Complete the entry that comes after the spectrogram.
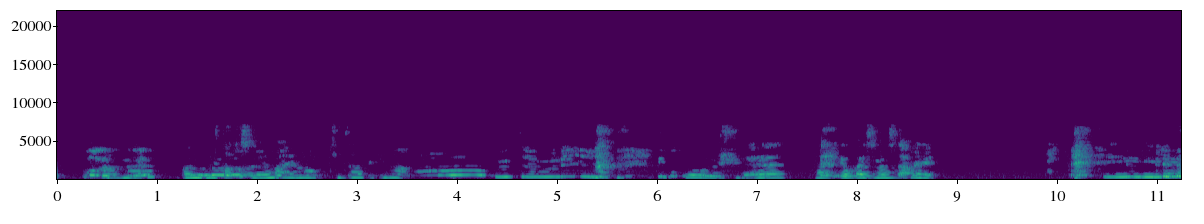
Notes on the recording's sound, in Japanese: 対面収録なのになーんでこんな音声悪いかねww。音量無理やり上げたのでまた雑音すごいです泣。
